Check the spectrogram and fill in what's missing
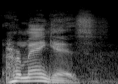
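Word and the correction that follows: Hernangómez: Hernan Gomez? – Hernan Gomez, yeah. That's how you pronounce his name? – Hernan Gomez, yeah. It's like Hernandez, but instead of the Andes at the end, it's Gomez at the end.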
